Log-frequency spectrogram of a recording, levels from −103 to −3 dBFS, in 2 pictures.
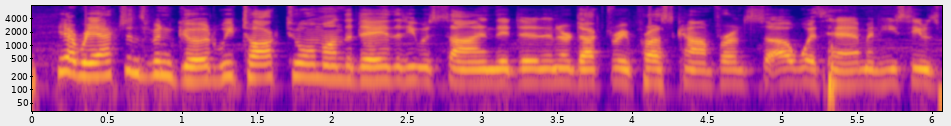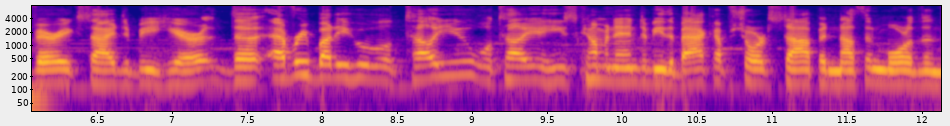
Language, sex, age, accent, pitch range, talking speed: English, male, 40-59, American, 145-165 Hz, 255 wpm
